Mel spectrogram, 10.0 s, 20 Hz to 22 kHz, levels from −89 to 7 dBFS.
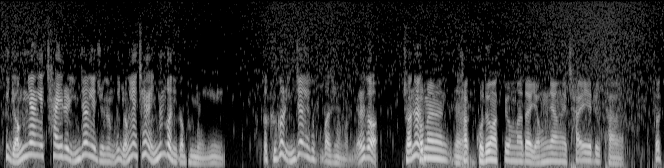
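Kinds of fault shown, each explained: Overdone noise removal: an over-strong noise reducer drops single frequency bands whenever they sit near its noise estimate, so throughout, the background drops and breaks up into twinkling specks. Unlike a gate's all-or-nothing muting, it works band by band.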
